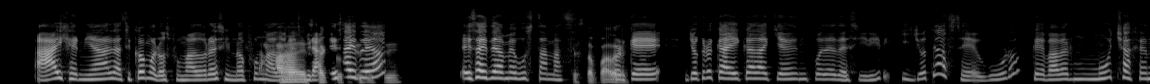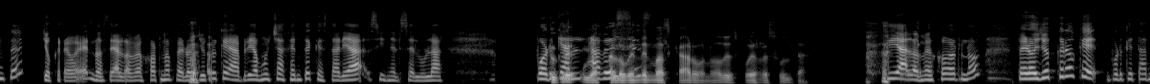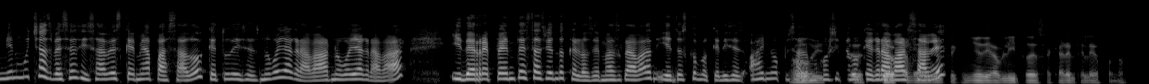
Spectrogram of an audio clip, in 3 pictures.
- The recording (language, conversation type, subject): Spanish, podcast, ¿Qué opinas de la gente que usa el celular en conciertos?
- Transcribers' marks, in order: chuckle; chuckle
